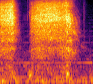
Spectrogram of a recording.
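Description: A steam iron shaping a fabric bias roll for a curved rolled hem lets out two close, breathy bursts of hissing steam separated by a short pause.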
